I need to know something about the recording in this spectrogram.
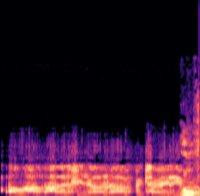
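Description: A person's voice, thin and narrow-band as if coming over a telephone line, cutting in abruptly.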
